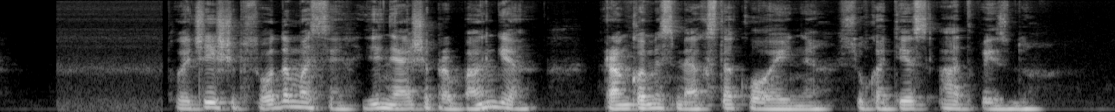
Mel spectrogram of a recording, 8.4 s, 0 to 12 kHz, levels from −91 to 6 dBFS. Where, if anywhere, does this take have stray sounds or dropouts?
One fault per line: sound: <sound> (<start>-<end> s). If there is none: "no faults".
no faults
